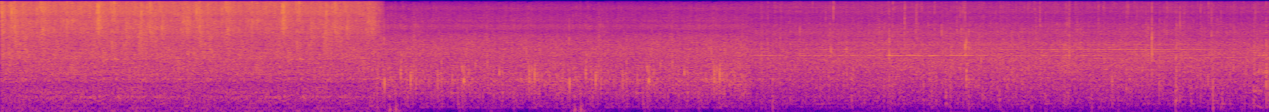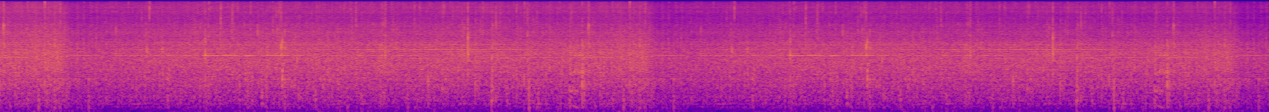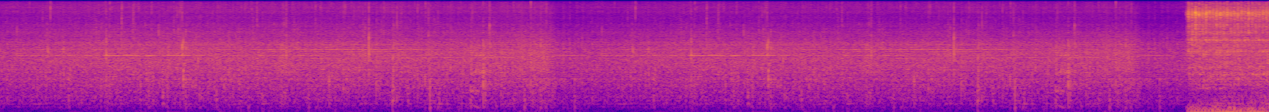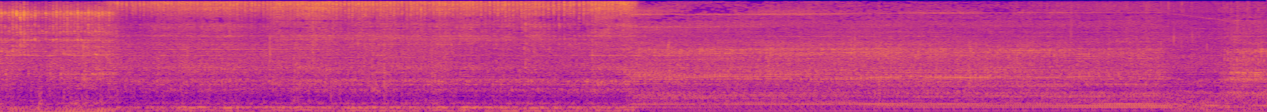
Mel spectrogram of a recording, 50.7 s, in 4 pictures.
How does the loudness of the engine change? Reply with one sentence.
The loudness of the engine stays about the same.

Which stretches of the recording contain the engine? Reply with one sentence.
The engine can be heard from 37.2 to 50.6 s.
